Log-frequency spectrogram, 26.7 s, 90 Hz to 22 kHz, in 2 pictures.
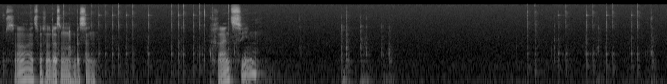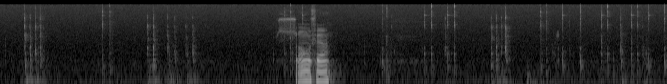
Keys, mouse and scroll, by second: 0.1-1.2 middle drag, 1.2 right click, 1.8 shift+right click, 2.0 shift+right click, 2.3 shift+right click, 2.6 shift+right click, 3.0 shift+right click, 3.6 shift+right click, 3.9 shift+right click, 4.3-6.9 middle drag, 6.9 g, 11.2 right click, 11.8 right click, 12.2 shift+right click, 12.7 shift+right click, 13.9 g, 16.3 g, 19.4-21.9 middle drag, 21.9 right click, 22.3 right click, 23.2 g, 24.6 middle click, 25.4 right click, 26.0 shift+right click, 26.4 middle click.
